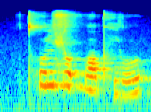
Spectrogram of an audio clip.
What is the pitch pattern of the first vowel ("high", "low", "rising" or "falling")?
high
